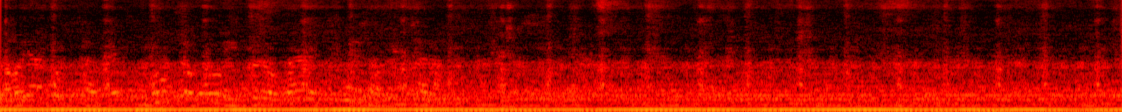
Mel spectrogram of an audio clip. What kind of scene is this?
car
